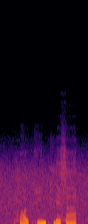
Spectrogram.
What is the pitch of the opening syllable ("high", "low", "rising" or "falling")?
low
